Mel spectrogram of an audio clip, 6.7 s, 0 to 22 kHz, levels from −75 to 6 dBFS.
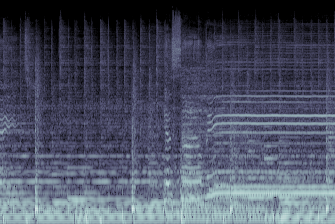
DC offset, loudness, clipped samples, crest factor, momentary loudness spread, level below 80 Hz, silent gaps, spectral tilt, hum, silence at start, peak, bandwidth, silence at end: under 0.1%; -13 LUFS; under 0.1%; 12 dB; 5 LU; -22 dBFS; none; -5.5 dB/octave; none; 0 s; 0 dBFS; 17.5 kHz; 0 s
